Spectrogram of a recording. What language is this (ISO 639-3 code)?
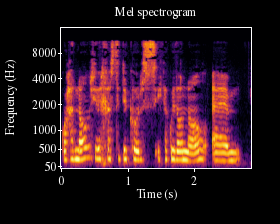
cym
